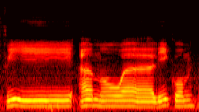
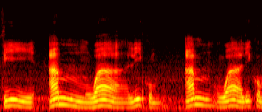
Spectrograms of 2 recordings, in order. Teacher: Macam mana kita nak pastikan tidak ada lantunan? Kena pastikan bibir atas bibir bawah kita rapat betul-betul sehinggalah selesai kita sebut huruf mim, kemudian baru kita sebut huruf waw, baru tidak ada lantunan.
